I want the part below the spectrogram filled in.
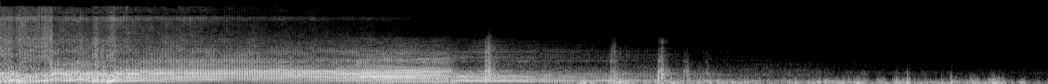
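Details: Bike with an aftermarket pipe making a loud pass by the camera in a canyon. The sound fades, then sharp irregular .22-gunshot-like cracks and pops come off throttle. Exhaust backfire on deceleration, which the rider blames on the baffle.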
